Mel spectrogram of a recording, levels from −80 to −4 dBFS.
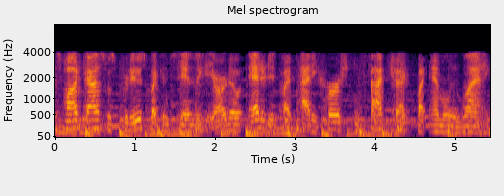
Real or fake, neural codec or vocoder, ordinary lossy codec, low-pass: fake; vocoder, 44.1 kHz, 128 mel bands, Pupu-Vocoder; AAC, 16 kbps; 7.2 kHz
